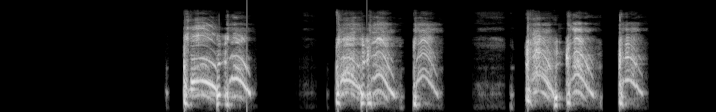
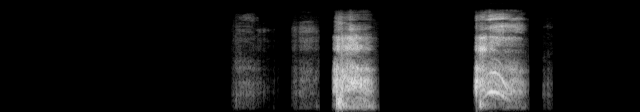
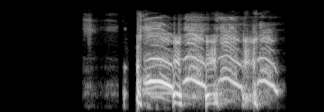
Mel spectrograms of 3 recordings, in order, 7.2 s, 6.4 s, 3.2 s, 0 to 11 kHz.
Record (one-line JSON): {"three_cough_length": "7.2 s", "three_cough_amplitude": 32669, "three_cough_signal_mean_std_ratio": 0.48, "exhalation_length": "6.4 s", "exhalation_amplitude": 30946, "exhalation_signal_mean_std_ratio": 0.28, "cough_length": "3.2 s", "cough_amplitude": 27496, "cough_signal_mean_std_ratio": 0.6, "survey_phase": "beta (2021-08-13 to 2022-03-07)", "age": "45-64", "gender": "Male", "wearing_mask": "No", "symptom_cough_any": true, "symptom_new_continuous_cough": true, "symptom_runny_or_blocked_nose": true, "symptom_shortness_of_breath": true, "symptom_diarrhoea": true, "symptom_fatigue": true, "symptom_headache": true, "symptom_change_to_sense_of_smell_or_taste": true, "symptom_loss_of_taste": true, "symptom_onset": "4 days", "smoker_status": "Never smoked", "respiratory_condition_asthma": false, "respiratory_condition_other": false, "recruitment_source": "Test and Trace", "submission_delay": "2 days", "covid_test_result": "Positive", "covid_test_method": "ePCR"}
